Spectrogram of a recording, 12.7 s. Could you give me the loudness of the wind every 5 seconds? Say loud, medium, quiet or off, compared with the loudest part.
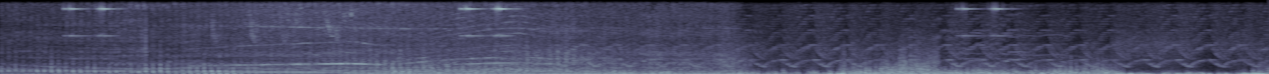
medium, loud, loud.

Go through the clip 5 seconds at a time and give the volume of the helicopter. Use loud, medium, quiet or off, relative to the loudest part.
loud, loud, off.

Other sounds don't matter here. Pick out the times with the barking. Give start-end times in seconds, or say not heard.
not heard.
